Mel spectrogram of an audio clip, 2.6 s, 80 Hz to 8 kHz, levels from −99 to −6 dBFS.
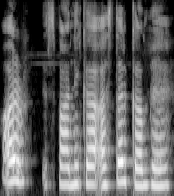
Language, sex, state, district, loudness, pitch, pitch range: Hindi, female, Jharkhand, Ranchi, -16 LUFS, 265 Hz, 255-300 Hz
